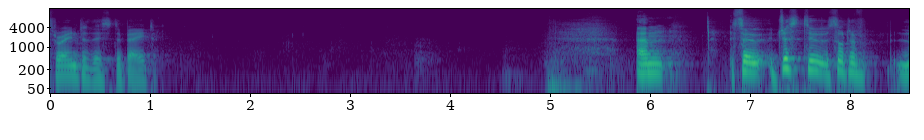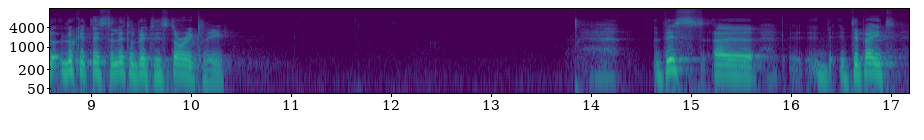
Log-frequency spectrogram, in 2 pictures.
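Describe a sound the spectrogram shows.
An elderly man talks calmly to an audience through a microphone, with pauses.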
